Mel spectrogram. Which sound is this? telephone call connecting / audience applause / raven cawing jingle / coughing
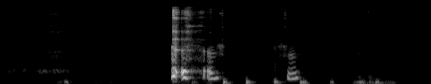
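coughing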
